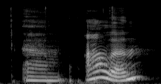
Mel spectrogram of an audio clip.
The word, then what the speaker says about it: allen: Dit is vooral een verschil in uitspraak. Afhankelijk van jouw moedertaal zal dat gemakkelijker of heel moeilijk zijn. En dan gaat het om de letter e. E. Allen, e, allen. En alleen. Allen, alleen. Dus de e gaat langer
